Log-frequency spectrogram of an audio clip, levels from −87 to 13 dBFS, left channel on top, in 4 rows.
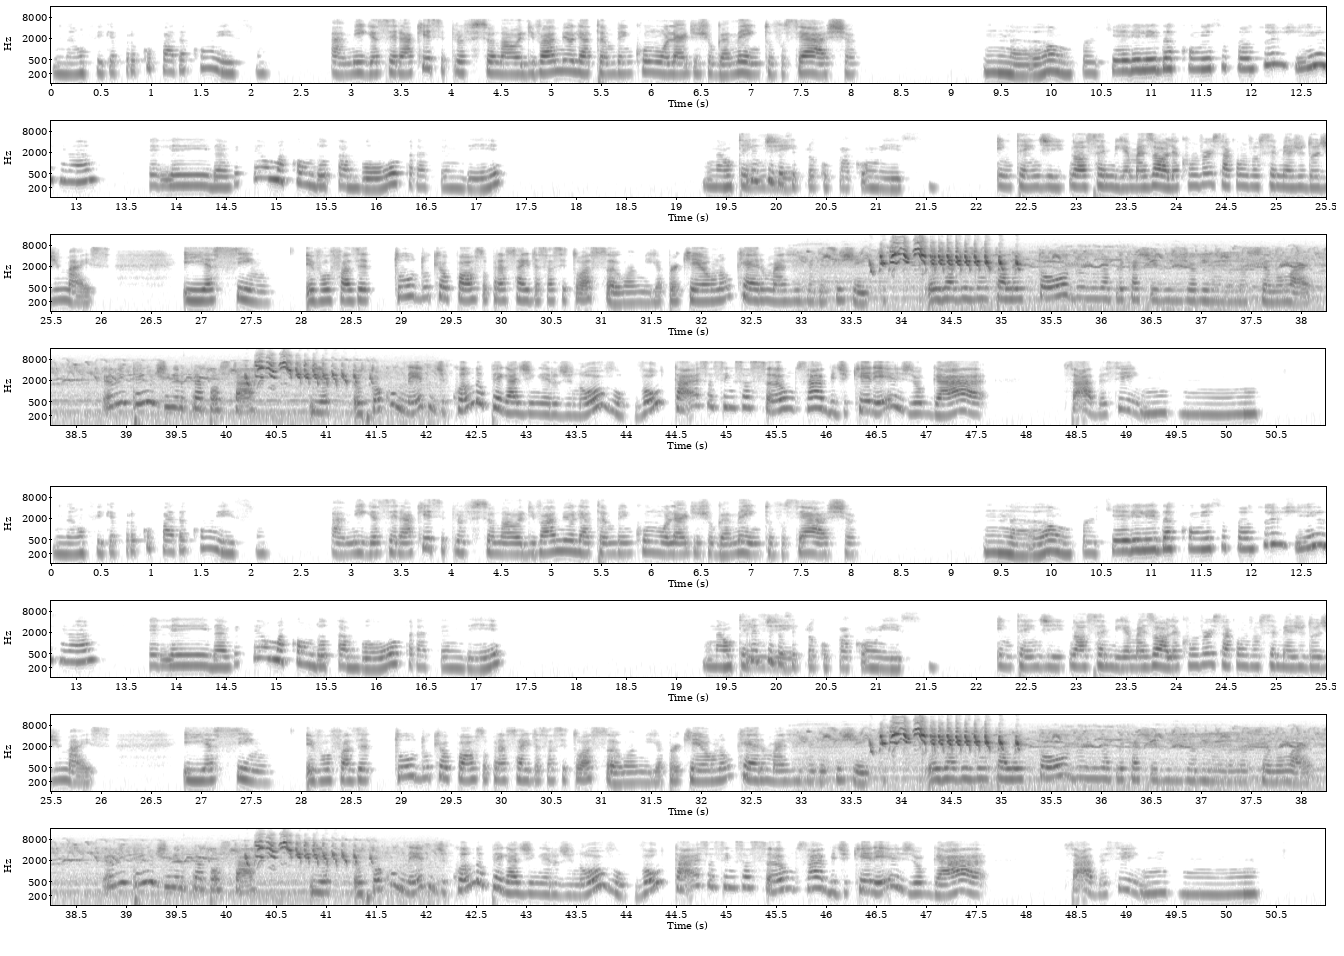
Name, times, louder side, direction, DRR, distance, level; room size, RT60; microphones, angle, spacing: voice 1, 0.0-2.2 9.3-13.2 13.7-17.2 19.3-21.4 49.1-50.3, left 1 dB, 35° right, 0.9 m, -43 dB
voice 2, 2.8-8.0 19.6-20.2 22.2-27.7 28.0-38.1 38.5-47.6 48.4-49.2, left 3 dB, 45° left, 0.8 m, -41 dB
Bird vocalization bird call bird song, 33.0-38.0 38.3-38.9 39.5-41.5, left 1 dB, 5° left, 0.5 m, -26 dB
2.8 x 2.3 x 2.2 m
head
